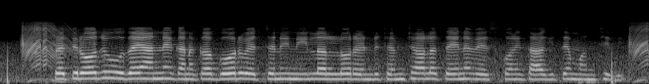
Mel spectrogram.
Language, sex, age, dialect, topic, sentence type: Telugu, female, 25-30, Central/Coastal, agriculture, statement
